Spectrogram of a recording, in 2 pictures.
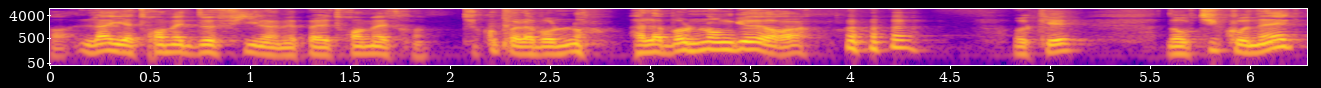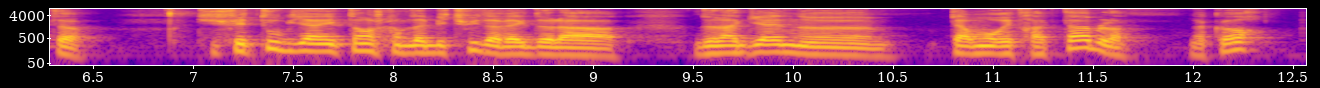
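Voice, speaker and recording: This scooter repair vlogger from France sounds animated, with a mid-range, darkish voice and a moderate pace. He keeps his tutorial informal, blunt and slang-heavy, talking directly to viewers with lots of filler tags.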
